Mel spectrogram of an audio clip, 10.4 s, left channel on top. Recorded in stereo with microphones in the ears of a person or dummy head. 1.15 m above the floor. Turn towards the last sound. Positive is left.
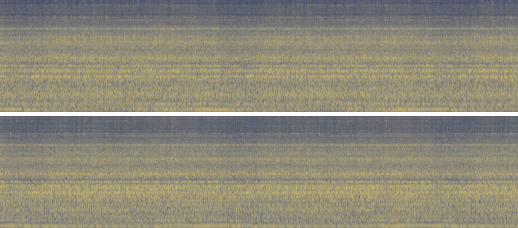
turn(degrees=-35)  # may be behind; listen again after turning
